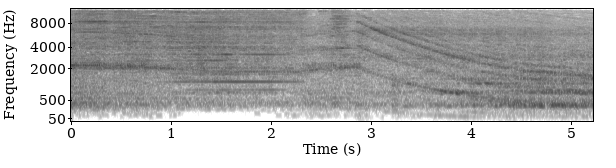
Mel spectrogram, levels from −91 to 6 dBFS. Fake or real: real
